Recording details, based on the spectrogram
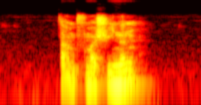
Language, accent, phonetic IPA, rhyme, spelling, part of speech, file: German, Austria, [ˈdamp͡fmaˌʃiːnən], -amp͡fmaʃiːnən, Dampfmaschinen, noun, De-at-Dampfmaschinen.ogg
- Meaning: plural of Dampfmaschine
